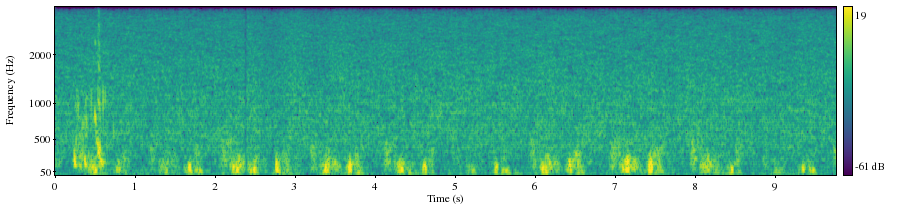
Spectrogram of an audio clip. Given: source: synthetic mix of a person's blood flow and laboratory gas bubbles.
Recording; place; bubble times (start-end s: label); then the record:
Doppler ultrasound of blood flow; precordium
0.21-0.76 s: bubbles
From the record:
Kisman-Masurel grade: 122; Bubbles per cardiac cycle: 1 to 2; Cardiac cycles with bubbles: 10 to 50%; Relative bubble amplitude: moderate (0.250 to 0.450); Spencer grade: 2 (many but less than half of the cardiac periods contain bubble signals, singularly or in groups); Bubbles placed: anywhere in the cardiac cycle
